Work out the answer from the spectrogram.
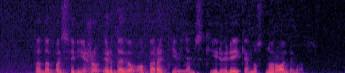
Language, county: Lithuanian, Utena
